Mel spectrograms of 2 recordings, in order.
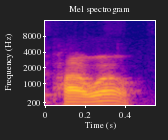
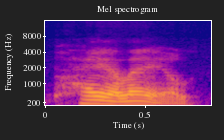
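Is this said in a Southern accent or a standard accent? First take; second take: Southern; standard. First: It is said in a Southern English accent. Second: It is said in a standard English accent. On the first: "it's just how you say a pa- in the South" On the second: "rather than"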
